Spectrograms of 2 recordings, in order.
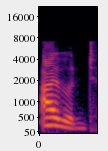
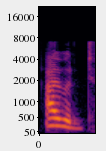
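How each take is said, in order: The two takes are said the same way.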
